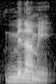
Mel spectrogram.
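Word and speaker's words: 南: For example, you can learn that this character, meaning south, is pronounced minami, and this character, meaning north, is pronounced kita.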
